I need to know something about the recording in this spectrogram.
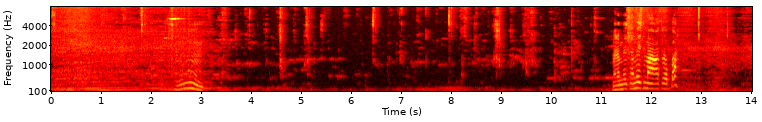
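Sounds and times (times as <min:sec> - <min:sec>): person chewing corn: 0:00.9 - 0:11.1, 0:12.8 - 0:14.0.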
